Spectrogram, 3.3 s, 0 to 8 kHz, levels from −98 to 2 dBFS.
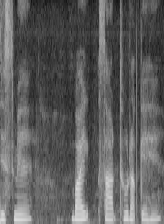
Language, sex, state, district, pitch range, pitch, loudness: Hindi, female, Arunachal Pradesh, Papum Pare, 205-220 Hz, 210 Hz, -19 LUFS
